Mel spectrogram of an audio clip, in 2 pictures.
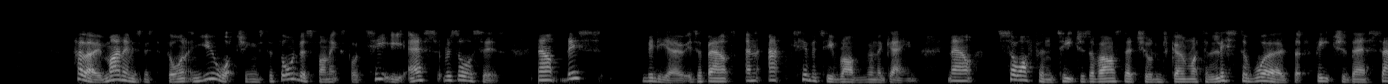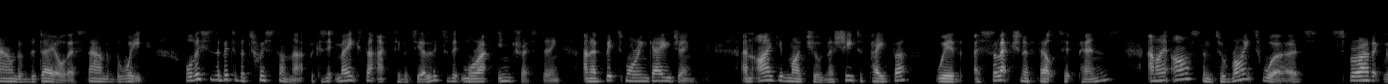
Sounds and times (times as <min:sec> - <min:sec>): Inside, small room: 0:00.1 - 0:27.7
Speech: 0:00.8 - 0:27.7.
